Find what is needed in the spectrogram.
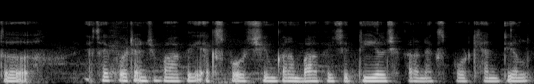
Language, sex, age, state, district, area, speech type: Kashmiri, male, 18-30, Jammu and Kashmir, Kulgam, rural, spontaneous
